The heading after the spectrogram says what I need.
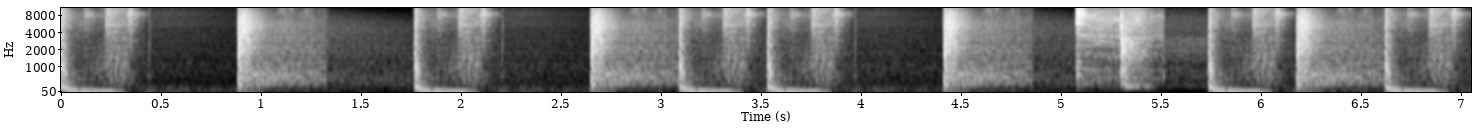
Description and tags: Cool drum loop
8-bit, awesome, chords, digital, drum, drums, game, hit, loop, loops, melody, music, sample, samples, sounds, synth, synthesizer, video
